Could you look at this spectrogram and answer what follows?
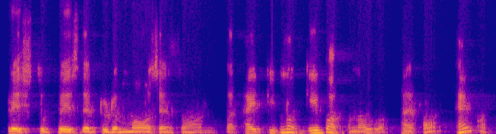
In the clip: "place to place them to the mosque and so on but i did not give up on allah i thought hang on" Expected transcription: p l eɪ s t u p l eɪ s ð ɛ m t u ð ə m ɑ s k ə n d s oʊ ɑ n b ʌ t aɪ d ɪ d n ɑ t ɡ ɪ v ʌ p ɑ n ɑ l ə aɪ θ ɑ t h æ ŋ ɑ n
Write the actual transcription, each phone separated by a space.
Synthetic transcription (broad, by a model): p l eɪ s t u p l eɪ s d ɛ m t u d ə m ɑ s ə n s oʊ ɑ n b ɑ t aɪ d ɪ d n ɑ t ɡ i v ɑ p ɑ n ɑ w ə aɪ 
